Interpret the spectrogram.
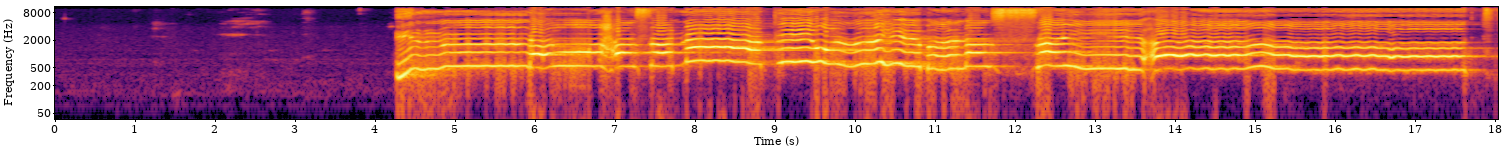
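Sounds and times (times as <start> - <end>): woman reciting melodically: 4.3 - 18.0.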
